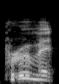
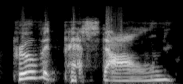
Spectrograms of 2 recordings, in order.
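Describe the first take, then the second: First: Firm, higher "Prove it" with a falling end; "Prove it" stated hard, falling; challenge. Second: "Prove it" yelled much higher and louder, rising; "Prove it" shouted high with a rising end; loud challenge. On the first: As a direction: demand proof flatly. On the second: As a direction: throw it at them as a dare. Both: Real, not acted. Challenging a critic.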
